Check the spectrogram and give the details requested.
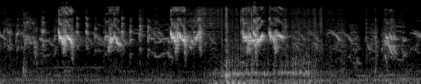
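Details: Budgerigar colony with a breeding pair chattering: bursts of high warbled chirps at regular short gaps, overlapping calls from several birds, and a flutter of wings midway.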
